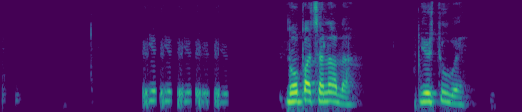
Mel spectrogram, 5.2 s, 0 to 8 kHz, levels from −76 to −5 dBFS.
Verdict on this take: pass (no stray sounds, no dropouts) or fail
fail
